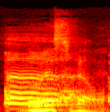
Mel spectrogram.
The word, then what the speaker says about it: Louisville: He's got to learn how to say Louisville. – Yeah, look at this guy from the West. – I was worried about mispronouncing it. That's funny. Pointing that out. – Go down there and call it Louisville. – Louisville. – Exactly. That's exactly right.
